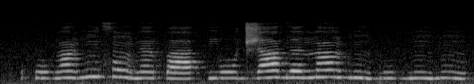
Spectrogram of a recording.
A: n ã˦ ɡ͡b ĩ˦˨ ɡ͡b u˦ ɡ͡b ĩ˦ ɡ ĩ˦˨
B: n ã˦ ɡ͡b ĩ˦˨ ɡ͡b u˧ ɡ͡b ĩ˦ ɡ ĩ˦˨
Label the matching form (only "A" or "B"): B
